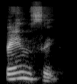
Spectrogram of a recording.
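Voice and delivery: pense with the first syllable stressed and a falling end. Shown as a demonstration. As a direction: lean on PEN in pense. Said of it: "El que está leyendo dirá". (pense acentuado en la primera sílaba)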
